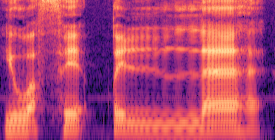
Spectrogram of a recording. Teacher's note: یوفق اللہ قاف مستعلیہ ہے، پر پڑا جائے گا. اللہ کا لام اس زیر کی وجہ سے باریک پڑا جائے گا.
